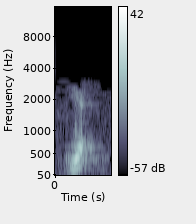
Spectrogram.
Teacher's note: هذه الحروف نجد بأن الصوت قابل للامتداد فيها، لكن مثل قولنا يأتون مثلا، يأ هذه الهمزة لو قلنا يأ وحاولنا وضغطنا وحاولنا أن نمشي الصوت، ولتحاول كل واحدة من كنا أن تفعل ذلك، يأ تجد بأن المخرج عند النطق بهذه الهمزة الساكنة قد انقفل انقفالا تاما. ثم العلماء هذه الحروف التي إذا نطقناها انحبس الصوت عندها انحباسا تاما حروف الشدة.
